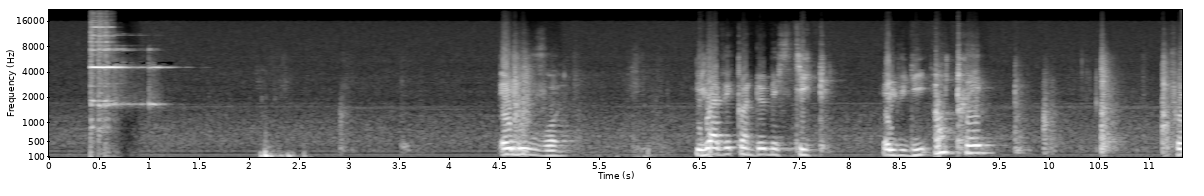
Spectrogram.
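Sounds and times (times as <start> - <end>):
doorbell ringing: 0.4 - 1.6
speech: 4.5 - 5.3, 6.5 - 9.5.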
